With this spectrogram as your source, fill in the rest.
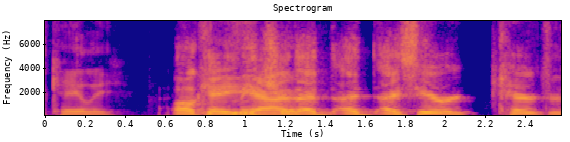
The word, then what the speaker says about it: Kali: Yeah, it's spelled like Kali, but it's Kali.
